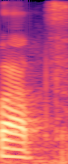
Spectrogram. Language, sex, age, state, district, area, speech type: Marathi, male, 30-45, Maharashtra, Amravati, rural, read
